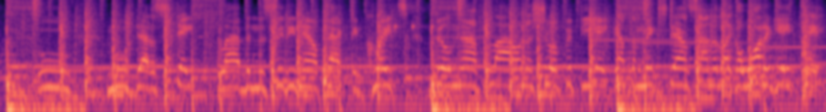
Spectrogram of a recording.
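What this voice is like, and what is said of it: Rapping in American accent. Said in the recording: “You sound like an American.”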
